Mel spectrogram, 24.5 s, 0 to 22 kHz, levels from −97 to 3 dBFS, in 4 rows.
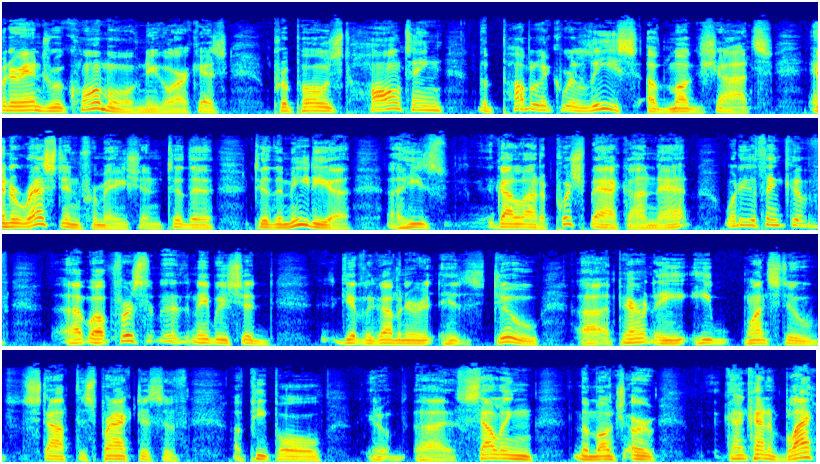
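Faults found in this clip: Dull, band-limited speech with gurgling, granular distortion, throughout. Likely MP2 compression: starved Layer II sub-bands drop upper bands, which flicker in and out, and coarsely quantise those remaining. Damage level fits a roughly 80 kbps MP2 stream.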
